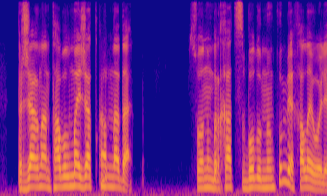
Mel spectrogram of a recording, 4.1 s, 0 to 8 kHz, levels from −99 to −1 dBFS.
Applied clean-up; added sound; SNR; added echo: neural diffusion model UNIVERSE++.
